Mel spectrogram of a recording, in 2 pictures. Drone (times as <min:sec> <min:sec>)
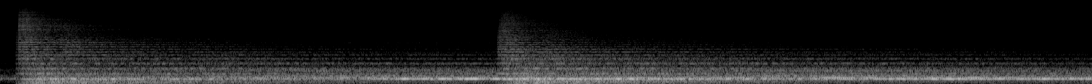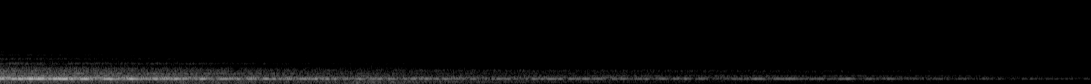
0:00.2 0:15.1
